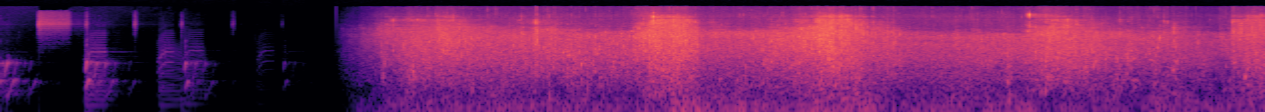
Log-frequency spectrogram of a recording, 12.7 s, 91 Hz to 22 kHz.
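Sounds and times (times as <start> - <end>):
lake waves washing against a shoreline: 3.6 - 12.6
gusty wind rumbling across the microphone: 3.8 - 12.6.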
